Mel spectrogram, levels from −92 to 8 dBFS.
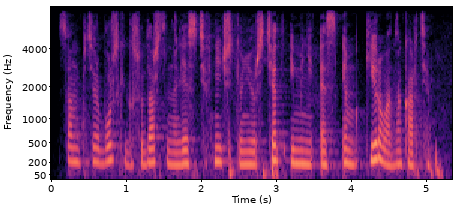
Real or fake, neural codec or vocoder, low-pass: real; none; 7.2 kHz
